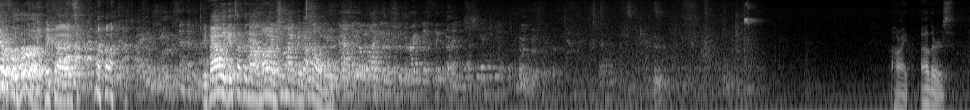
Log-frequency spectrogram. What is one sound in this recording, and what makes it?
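A man speaks through a microphone in an echoing hall, calmly and with animation.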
